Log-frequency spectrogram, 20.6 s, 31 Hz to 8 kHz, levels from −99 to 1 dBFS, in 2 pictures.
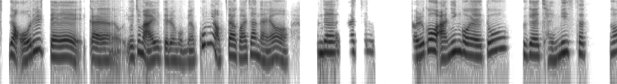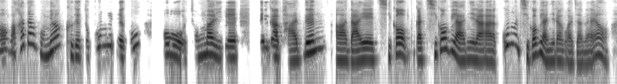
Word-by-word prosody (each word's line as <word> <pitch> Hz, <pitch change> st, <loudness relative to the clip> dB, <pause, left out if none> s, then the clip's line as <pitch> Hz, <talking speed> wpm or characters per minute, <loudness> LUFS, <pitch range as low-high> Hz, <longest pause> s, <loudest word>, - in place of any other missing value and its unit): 그 230 Hz, -, +3 dB
어릴 255 Hz, -, +3 dB
때 185 Hz, -, +1 dB
그러니까 155 Hz, -2 st, -1 dB
요즘 185 Hz, +8 st, -1 dB
아이들을 155 Hz, 0 st, +2 dB
보면 145 Hz, 0 st, -7 dB
꿈이 435 Hz, +2 st, -1 dB
없다고 180 Hz, +4 st, +1 dB
하잖아요. 165 Hz, -6 st, -2 dB, 0.4 s
근데 250 Hz, 0 st, +2 dB, 0.2 s
사실 265 Hz, 0 st, -11 dB, 0.6 s
별거 225 Hz, +11 st, +4 dB
아닌 255 Hz, +8 st, +5 dB
거에도 240 Hz, +9 st, +1 dB, 0.2 s
그게 210 Hz, -2 st, 0 dB
재미있어서 225 Hz, +8 st, -2 dB, 0.7 s
막 -, -, -4 dB
하다 435 Hz, +3 st, 0 dB
보면 275 Hz, -, -1 dB
그게 195 Hz, -3 st, -4 dB
또 180 Hz, -, -16 dB
꿈이 390 Hz, -, -7 dB
되고 300 Hz, -, -3 dB, 0.4 s
어 205 Hz, -7 st, +1 dB
정말 210 Hz, +3 st, +1 dB
이게 180 Hz, 0 st, +1 dB, 0.4 s
내가 195 Hz, -, +2 dB
받은 240 Hz, -, +3 dB
아 155 Hz, -1 st, 0 dB
나의 155 Hz, +3 st, +2 dB
직업 190 Hz, +5 st, +2 dB
그러니까 160 Hz, -9 st, 0 dB
직업이 280 Hz, -, +1 dB
아니라 150 Hz, -2 st, +1 dB
꿈은 410 Hz, -3 st, -3 dB
직업이 210 Hz, +1 st, +1 dB
아니라고 150 Hz, -, -3 dB
하잖아요. 130 Hz, -, -5 dB
195 Hz, 270 characters per minute, -22 LUFS, 160-255 Hz, 0.7 s, 아닌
